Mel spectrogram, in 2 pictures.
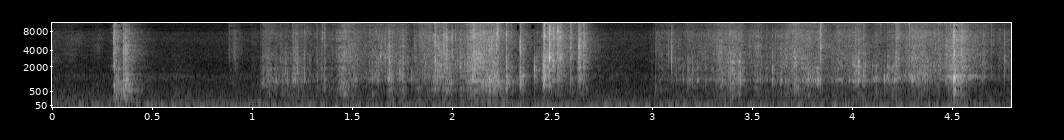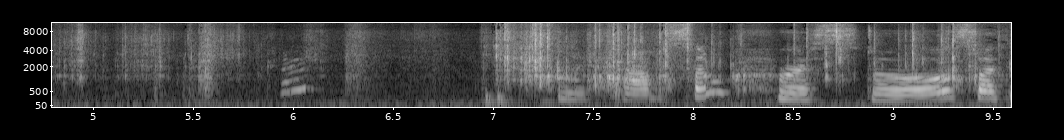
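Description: Small hard beads clink together inside a plastic bag.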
